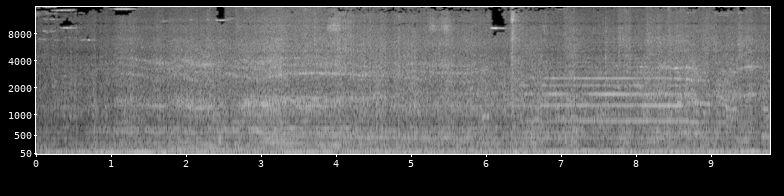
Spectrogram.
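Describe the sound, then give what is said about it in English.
A car drives through city streets in Palermo, a rental car setting out across the island, with a steady, unbroken wash of engine and road noise that holds at an even level throughout. “Palermo, where we've rented a car and we have to drive across the island to go to Casavecchio”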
